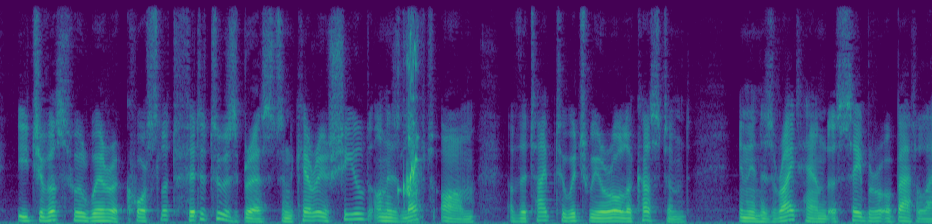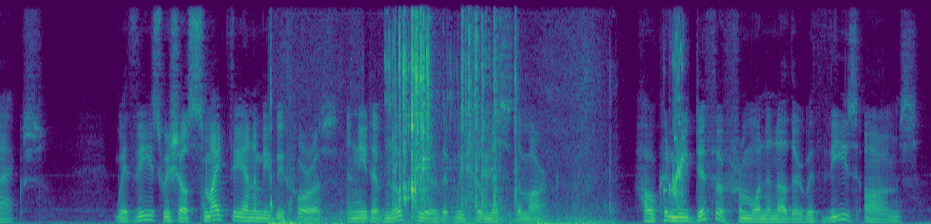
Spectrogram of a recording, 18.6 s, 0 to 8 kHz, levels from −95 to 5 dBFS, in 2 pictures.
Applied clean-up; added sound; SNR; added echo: none; Coin (dropping) + Marimba, xylophone; 0 dB; none.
